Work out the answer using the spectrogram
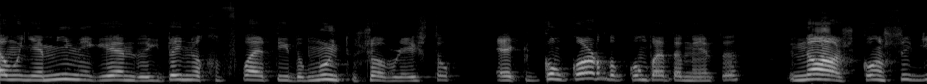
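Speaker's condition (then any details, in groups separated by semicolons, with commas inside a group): Cerebral palsy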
